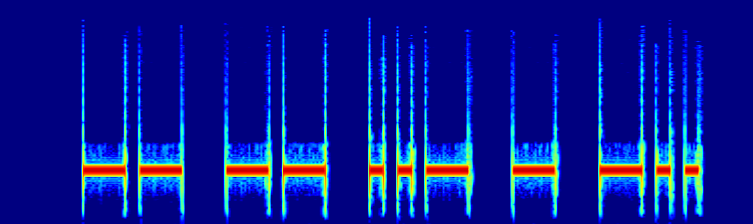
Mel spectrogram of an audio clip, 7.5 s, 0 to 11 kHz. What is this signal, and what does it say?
Morse code, heard as a keyed tone, about 8 wpm, 800 Hz. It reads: MMUTD
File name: LEZIONI / 3 MWRO / 3 M 8wpm 2300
